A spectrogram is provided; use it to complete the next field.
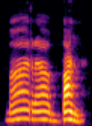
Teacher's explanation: наголос барабан на останній склад на а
